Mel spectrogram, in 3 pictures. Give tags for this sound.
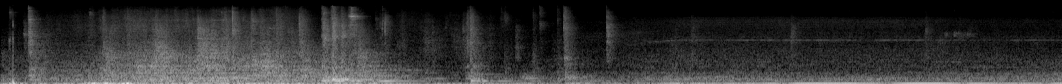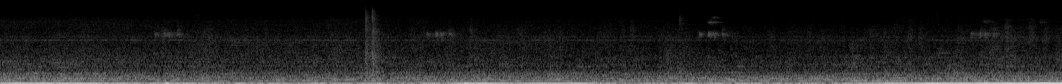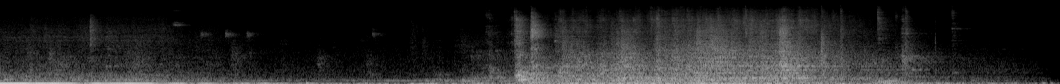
closing doors elevator lift mechanic opening

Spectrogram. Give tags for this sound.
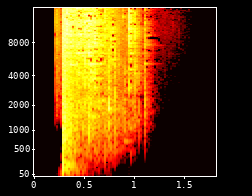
broken glass smash debris smashing shatter breaking

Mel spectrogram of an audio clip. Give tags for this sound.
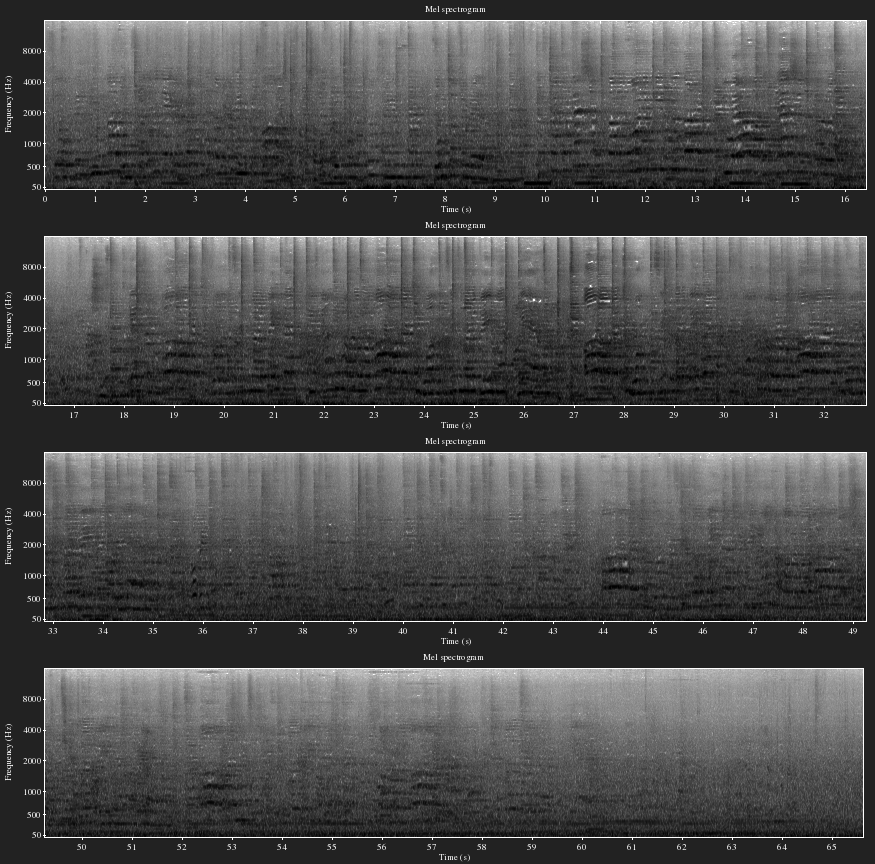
Barcelona Zoom

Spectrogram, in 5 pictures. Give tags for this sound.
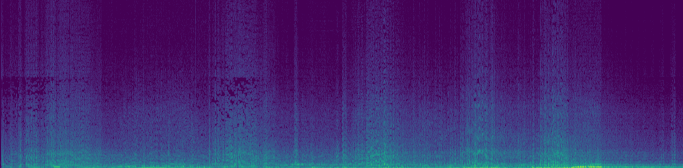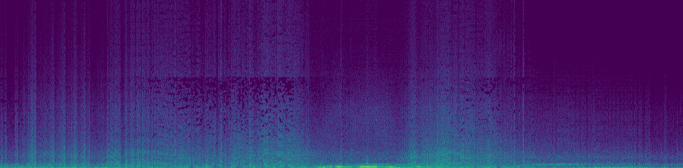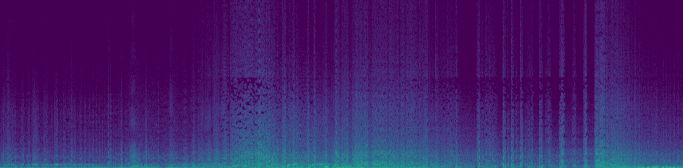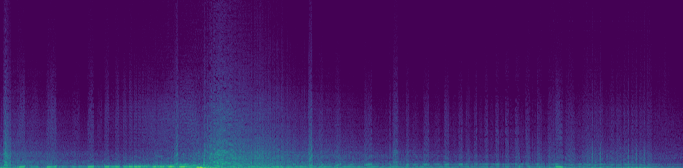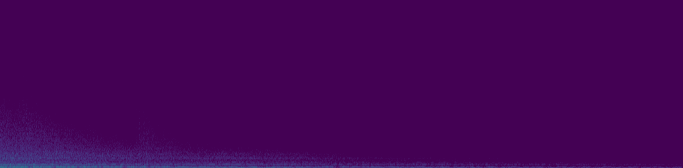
alien automation starship spaceship space droid ufo robot science-fiction aliens mechanical galaxy cyborg computer artificial

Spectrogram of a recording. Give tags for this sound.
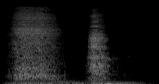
Persona-suspirando sigh Suspiro

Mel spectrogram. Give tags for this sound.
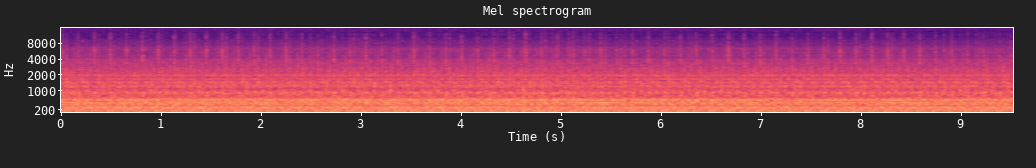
idle loop 308 motor engine peugeot rode vehicle zoom5 automobile exterior car

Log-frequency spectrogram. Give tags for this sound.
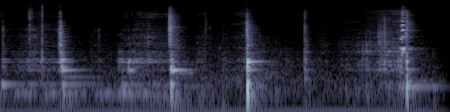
wood-stove stove close wood

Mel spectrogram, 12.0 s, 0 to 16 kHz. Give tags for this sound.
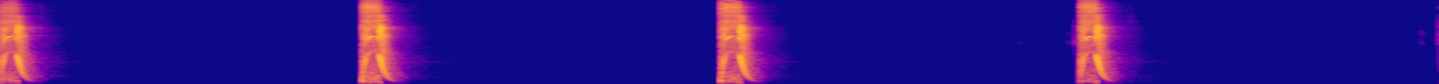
labor desoutter cutter pneumatic metalwork air-pressure pneumatic-tools crafts motor work tools 4bar 80bpm

